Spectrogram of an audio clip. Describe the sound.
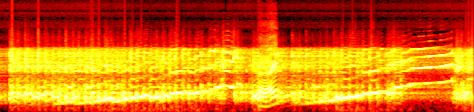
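A fast alternate-picked guitar phrase runs in quick, even notes, climbing steadily in pitch, then repeats a second climbing run after a brief slide. A short spoken remark is heard.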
